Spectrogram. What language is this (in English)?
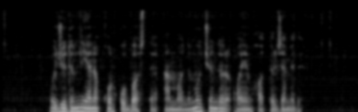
Uzbek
